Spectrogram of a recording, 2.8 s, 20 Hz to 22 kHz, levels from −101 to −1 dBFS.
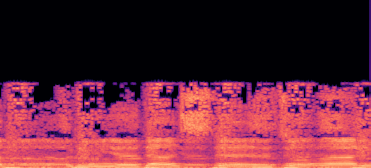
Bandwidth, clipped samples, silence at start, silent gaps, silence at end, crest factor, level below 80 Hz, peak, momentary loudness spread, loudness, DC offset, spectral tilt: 11.5 kHz; under 0.1%; 0 s; none; 0 s; 16 dB; -28 dBFS; -2 dBFS; 4 LU; -17 LUFS; under 0.1%; -3.5 dB/octave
